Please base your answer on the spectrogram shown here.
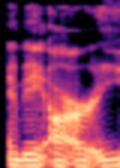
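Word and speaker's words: Marre: Mar, M-A-R-R-E.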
